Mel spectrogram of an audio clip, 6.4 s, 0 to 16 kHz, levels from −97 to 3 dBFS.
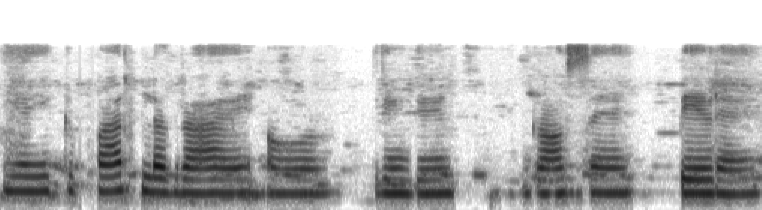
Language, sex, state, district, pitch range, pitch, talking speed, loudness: Hindi, female, Uttar Pradesh, Ghazipur, 205-225 Hz, 210 Hz, 95 wpm, -17 LUFS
